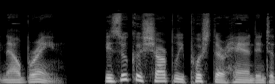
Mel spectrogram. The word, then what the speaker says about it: Izuku: Ifuku, PPPFFF. He shakes his head at how Zashi tries to pronounce his name.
